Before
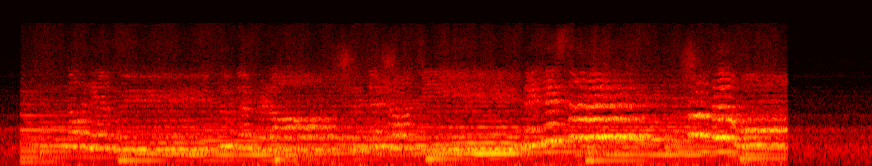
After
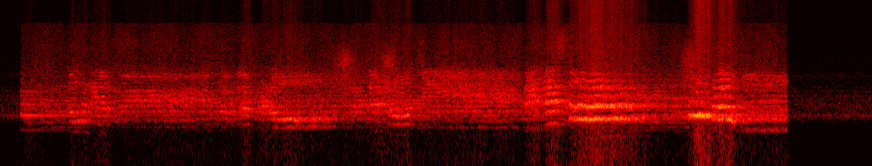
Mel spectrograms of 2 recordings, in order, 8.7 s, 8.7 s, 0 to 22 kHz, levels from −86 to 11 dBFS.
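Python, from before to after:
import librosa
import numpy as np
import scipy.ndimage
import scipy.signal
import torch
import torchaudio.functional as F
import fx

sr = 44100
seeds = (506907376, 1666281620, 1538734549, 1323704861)

y = scipy.signal.sosfilt(scipy.signal.butter(8, 1300.0, 'highpass', fs=sr, output='sos'), x)
y = fx.mod_noise(y, sr, seeds[0], snr_db=16)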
